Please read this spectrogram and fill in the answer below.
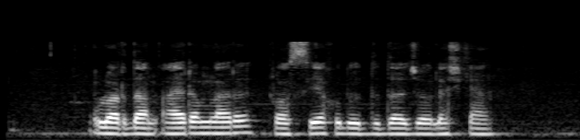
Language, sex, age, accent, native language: Uzbek, male, 18-24, Andijon, Uzbek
